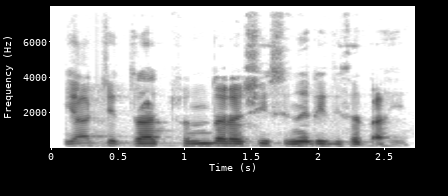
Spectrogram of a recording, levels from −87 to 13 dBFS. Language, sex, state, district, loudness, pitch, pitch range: Marathi, male, Goa, North and South Goa, -19 LUFS, 120 Hz, 115-120 Hz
